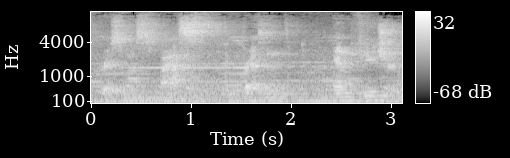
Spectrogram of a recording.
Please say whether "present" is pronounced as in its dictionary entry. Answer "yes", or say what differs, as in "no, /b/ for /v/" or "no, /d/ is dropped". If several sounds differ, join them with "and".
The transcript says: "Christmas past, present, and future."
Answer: yes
